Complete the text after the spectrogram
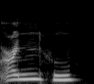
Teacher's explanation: Okay, anhu, ain is from the middle of your throat because this is from the khalqiya letters, throat letters. Hu, ha is also from the throat letters. Okay, but it's from the bottom of the throat.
